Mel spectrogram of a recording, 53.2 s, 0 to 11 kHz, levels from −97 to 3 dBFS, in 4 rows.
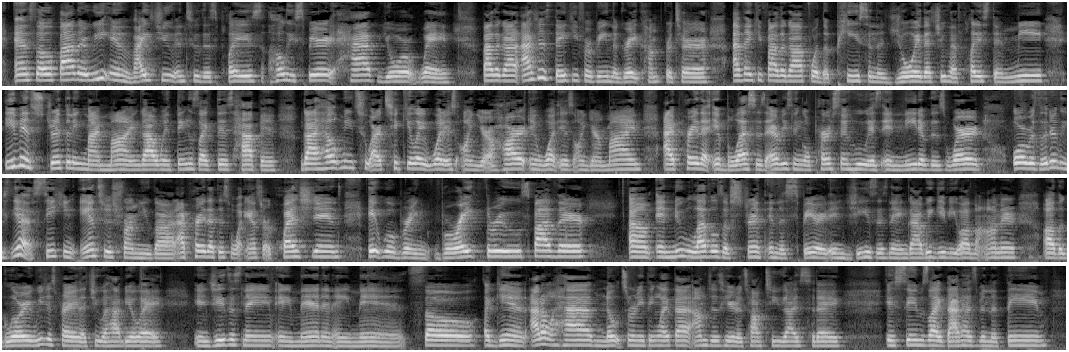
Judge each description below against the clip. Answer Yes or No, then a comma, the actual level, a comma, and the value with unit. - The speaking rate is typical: Yes, average, 190 wpm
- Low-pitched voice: No, high, 195 Hz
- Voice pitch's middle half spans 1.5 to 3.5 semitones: Yes, average, 2.8 semitones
